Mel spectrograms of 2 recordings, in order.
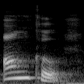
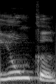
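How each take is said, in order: First: The word begins with a vowel sound. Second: The word begins with a Y sound. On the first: The speaker calls it right. "we say uncle" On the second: The speaker calls it wrong. "We don't say yuncle"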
